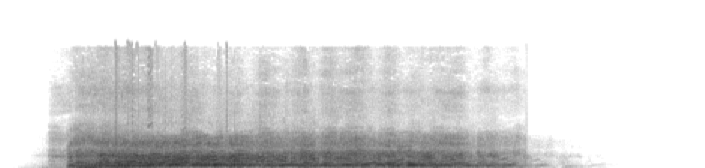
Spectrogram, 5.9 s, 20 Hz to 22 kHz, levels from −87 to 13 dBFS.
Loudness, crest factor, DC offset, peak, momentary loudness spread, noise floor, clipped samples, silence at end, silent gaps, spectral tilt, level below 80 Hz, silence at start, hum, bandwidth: -15 LUFS; 18 dB; under 0.1%; 0 dBFS; 15 LU; under -90 dBFS; under 0.1%; 1.55 s; none; -5 dB/octave; -42 dBFS; 0.55 s; none; 16 kHz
